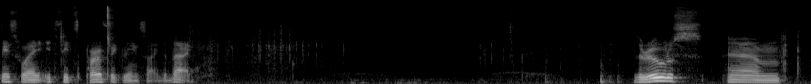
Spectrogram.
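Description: A cloth bag rustles softly as hands handle it.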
